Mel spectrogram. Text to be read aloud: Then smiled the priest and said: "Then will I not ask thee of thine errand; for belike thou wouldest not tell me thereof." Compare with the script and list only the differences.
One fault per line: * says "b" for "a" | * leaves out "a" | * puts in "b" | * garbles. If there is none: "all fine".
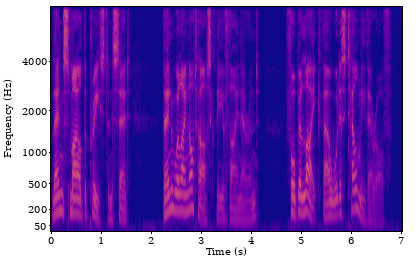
* leaves out "not"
